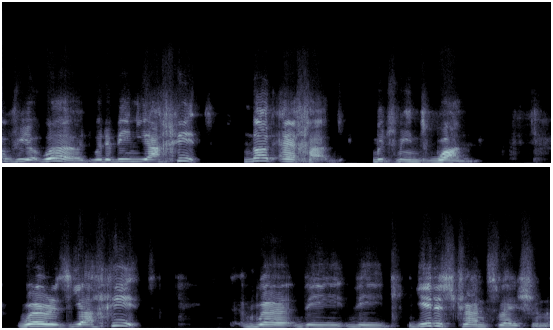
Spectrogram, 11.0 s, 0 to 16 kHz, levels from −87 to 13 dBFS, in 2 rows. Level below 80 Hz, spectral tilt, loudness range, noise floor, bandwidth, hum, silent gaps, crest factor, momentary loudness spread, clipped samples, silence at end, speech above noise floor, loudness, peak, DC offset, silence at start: -76 dBFS; -4.5 dB/octave; 4 LU; -67 dBFS; 8.6 kHz; none; 3.63-3.68 s, 7.17-7.21 s; 20 dB; 12 LU; under 0.1%; 0 s; 44 dB; -22 LUFS; -4 dBFS; under 0.1%; 0 s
